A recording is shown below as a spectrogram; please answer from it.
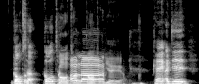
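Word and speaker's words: Ghalta: I posted a foil altar of, I say her name wrong, the big green dinosaur from Ixalan. Gahala? Galta.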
